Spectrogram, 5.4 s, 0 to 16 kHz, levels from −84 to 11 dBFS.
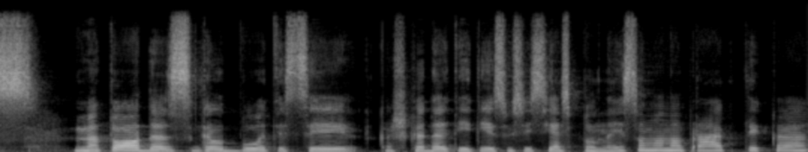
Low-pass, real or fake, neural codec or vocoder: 14.4 kHz; fake; codec, 44.1 kHz, 2.6 kbps, SNAC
